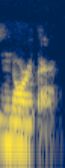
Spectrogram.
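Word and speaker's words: NRTHN: For example, the spelling of the NRT thn departure is pronounced northern.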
